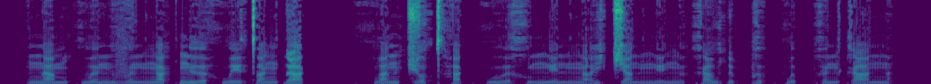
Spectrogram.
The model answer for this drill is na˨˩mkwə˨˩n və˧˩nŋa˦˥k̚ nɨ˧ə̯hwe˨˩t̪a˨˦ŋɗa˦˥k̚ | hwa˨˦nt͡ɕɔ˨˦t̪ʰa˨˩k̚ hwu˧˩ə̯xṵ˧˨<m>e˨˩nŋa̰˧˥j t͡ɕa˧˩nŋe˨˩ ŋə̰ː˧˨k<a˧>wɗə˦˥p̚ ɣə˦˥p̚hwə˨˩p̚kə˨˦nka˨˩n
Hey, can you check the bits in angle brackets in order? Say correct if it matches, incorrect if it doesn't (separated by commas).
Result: incorrect, correct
